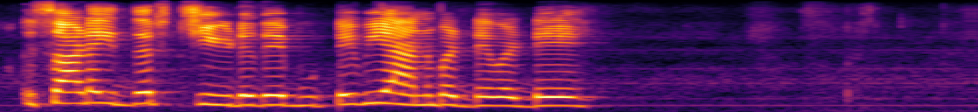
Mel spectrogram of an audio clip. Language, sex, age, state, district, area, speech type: Dogri, female, 18-30, Jammu and Kashmir, Samba, rural, spontaneous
